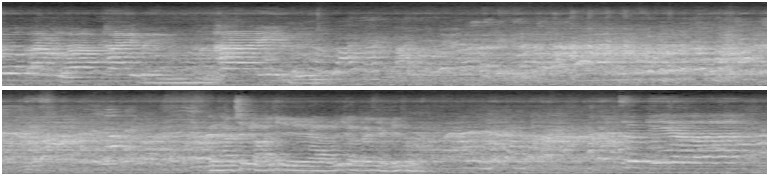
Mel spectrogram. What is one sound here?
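Young girls speak loudly in unison.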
